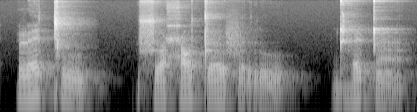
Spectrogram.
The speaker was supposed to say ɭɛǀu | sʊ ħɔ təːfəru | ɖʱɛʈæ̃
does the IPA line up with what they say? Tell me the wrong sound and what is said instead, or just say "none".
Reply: none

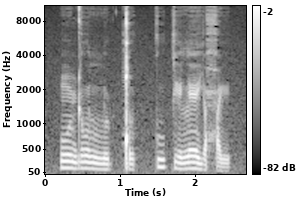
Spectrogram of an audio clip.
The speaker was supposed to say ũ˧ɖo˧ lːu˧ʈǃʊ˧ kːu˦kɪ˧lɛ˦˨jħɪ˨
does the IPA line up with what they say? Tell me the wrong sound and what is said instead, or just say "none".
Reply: none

